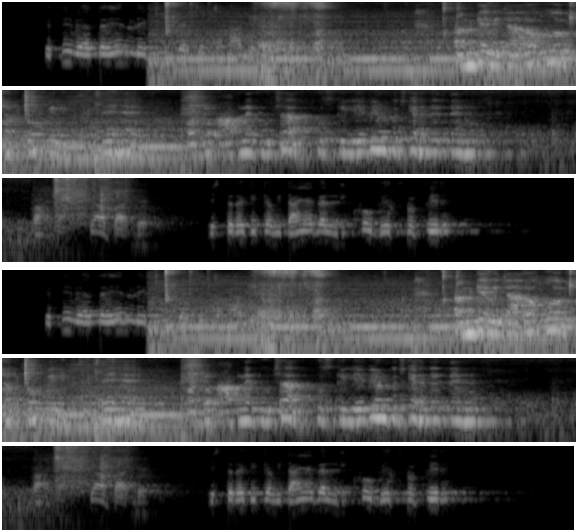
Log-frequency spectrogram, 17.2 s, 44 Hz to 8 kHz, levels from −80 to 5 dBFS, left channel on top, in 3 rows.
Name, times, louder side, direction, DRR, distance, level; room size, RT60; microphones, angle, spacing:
voice 1, 0.4-2.9 9.8-9.9 11.8-13.0 13.5-16.0, left 1 dB, 10° left, 7 dB, 0.3 m, -43 dB
sound 1, 1.4-8.0, right 2 dB, 30° right, 0.8 m, -34 dB
sound 2, 2.2-12.9, left 3 dB, 25° left, 1.3 m, -48 dB
voice 2, 4.5-7.2 7.6-10.5, right 2 dB, 80° right, -3 dB, 1.7 m, -32 dB
13.0 x 4.8 x 2.5 m, 1.3 s
head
